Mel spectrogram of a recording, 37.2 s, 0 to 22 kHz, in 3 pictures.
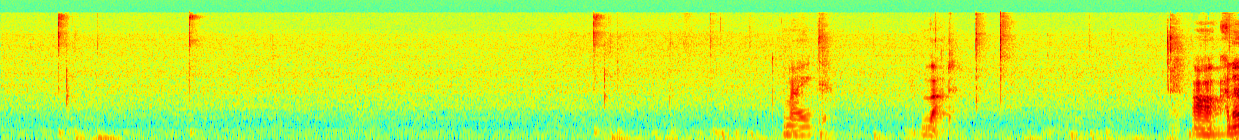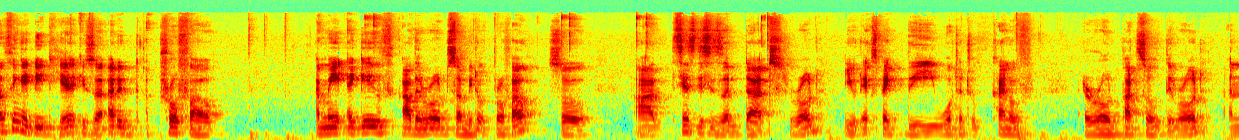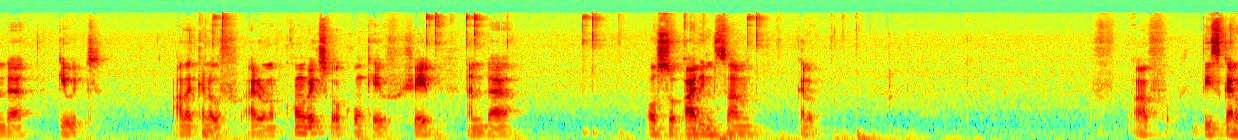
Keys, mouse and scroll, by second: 6.5-7.2 scroll down 4, 7.2 `, 7.9 scroll up 1, 10.3-10.7 scroll down 1, 11.3-11.9 scroll up 2, 12.4 Tab, 12.9 Tab, 13.3 `, 14.9 Tab, 15.3 `, 16.2 alt+click, 18.1 alt+click, 18.9 alt+click, 20.1 alt+click, 22.0 o, 22.6 g, 28.4 `, 29.5 alt+click, 31.7 ctrl+z, 32.4 alt+shift+click, 33.2 g.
